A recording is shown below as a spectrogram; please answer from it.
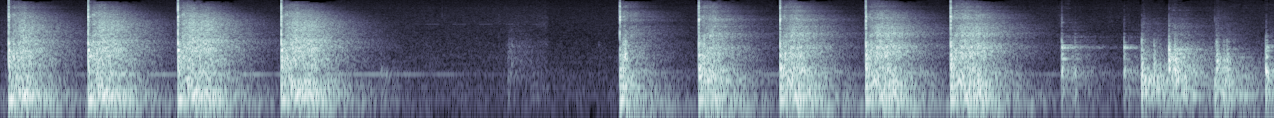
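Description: Hammer driving nails into a wooden board: four sharp blows about half a second apart, a pause of over a second, then another run of about five blows and a few lighter taps near the end.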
